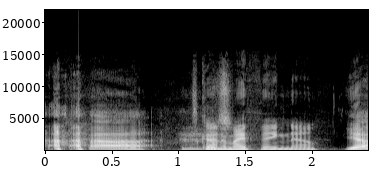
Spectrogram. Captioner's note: laughter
